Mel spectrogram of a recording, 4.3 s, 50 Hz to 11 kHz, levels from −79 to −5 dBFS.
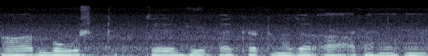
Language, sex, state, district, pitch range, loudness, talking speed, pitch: Hindi, male, Chhattisgarh, Bilaspur, 120-130 Hz, -24 LUFS, 125 wpm, 125 Hz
